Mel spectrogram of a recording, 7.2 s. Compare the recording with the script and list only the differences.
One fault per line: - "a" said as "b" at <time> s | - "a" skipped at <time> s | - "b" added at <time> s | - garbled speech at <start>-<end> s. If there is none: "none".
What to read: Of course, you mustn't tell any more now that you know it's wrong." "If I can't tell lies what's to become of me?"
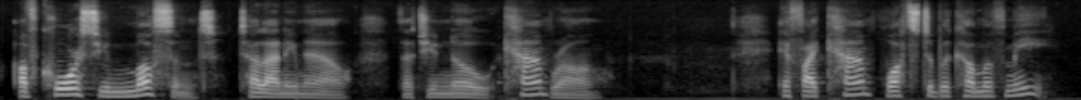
- "more" skipped at 2.0 s
- "it's" said as "can't" at 3.3 s
- "tell lies" skipped at 5.8 s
